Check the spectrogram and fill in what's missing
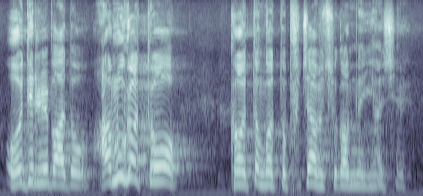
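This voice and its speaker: A man's voice: sits high, brisk, vocal fry. A male pastor preaching in a church, giving an emotional testimony with pleading prayers. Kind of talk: sermon. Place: church sanctuary.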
